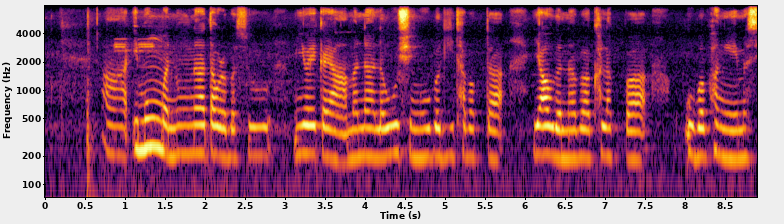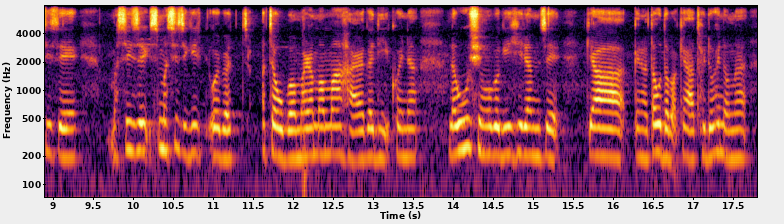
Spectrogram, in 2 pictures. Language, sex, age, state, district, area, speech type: Manipuri, female, 18-30, Manipur, Imphal West, rural, spontaneous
